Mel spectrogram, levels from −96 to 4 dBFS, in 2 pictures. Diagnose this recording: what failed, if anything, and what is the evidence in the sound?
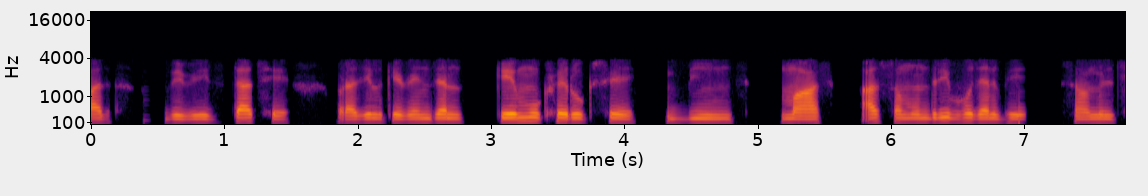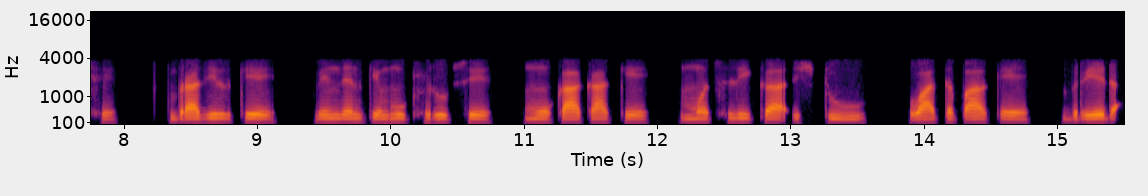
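Packet loss with pitch repetition, a network-stage fault, appears at 0.40 to 0.56 s, 6.96 to 7.02 s and 9.96 to 10.00 s. Each gap is bridged by the receiver looping the last pitch period, which gives a brief held, buzzy tone that fades out over about 50 ms, into silence on the longer gaps. The concealed spans come to about 160 ms, 120 ms and 40 ms, which fits runs of lost 20 ms packets. The concealment rides on a G.711 telephone band of 250 Hz to 3.4 kHz.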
